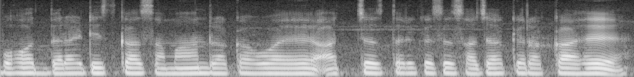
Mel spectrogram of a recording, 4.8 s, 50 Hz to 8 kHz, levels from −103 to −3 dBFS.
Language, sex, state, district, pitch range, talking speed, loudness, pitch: Hindi, male, Arunachal Pradesh, Lower Dibang Valley, 150-160 Hz, 175 wpm, -17 LUFS, 155 Hz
